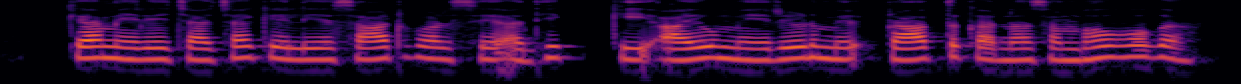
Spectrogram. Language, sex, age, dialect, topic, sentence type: Hindi, female, 18-24, Kanauji Braj Bhasha, banking, statement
